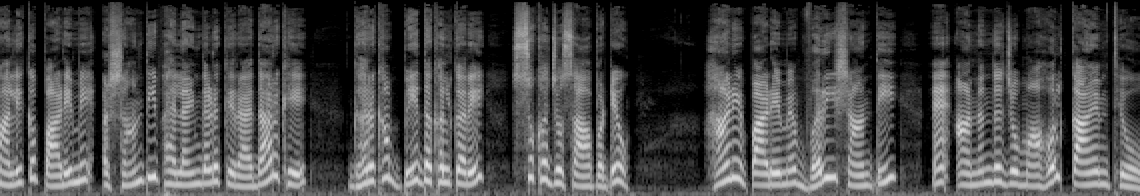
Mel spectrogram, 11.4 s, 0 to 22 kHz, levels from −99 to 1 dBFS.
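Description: No technical faults can be heard anywhere in the speech.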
